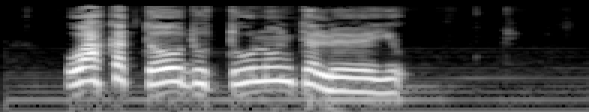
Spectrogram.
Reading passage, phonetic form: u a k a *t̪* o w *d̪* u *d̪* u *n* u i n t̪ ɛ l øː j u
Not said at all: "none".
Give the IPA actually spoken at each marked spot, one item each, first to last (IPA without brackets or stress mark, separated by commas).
t̪, d̪, t̪, n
